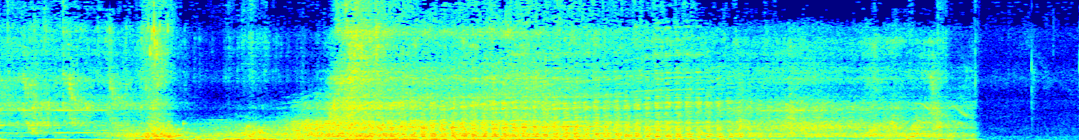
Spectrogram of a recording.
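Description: DTS-HD Master Audio demo trailer soundtrack: cinematic music and effects over a deep bass rumble, swelling about a second in and then slowly easing off. It cuts off suddenly just before the end as playback is stopped.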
